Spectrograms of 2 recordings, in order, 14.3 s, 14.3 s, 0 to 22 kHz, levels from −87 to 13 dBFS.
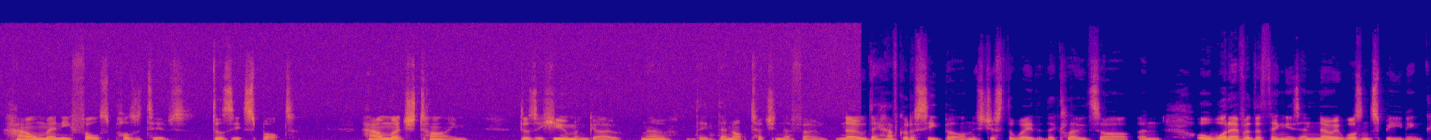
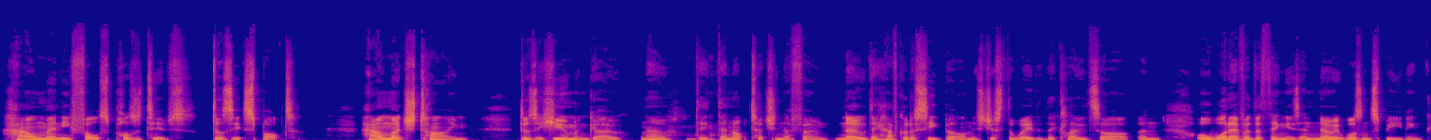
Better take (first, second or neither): second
